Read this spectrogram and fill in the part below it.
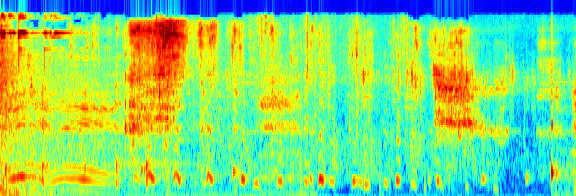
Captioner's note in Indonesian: nasty giggles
